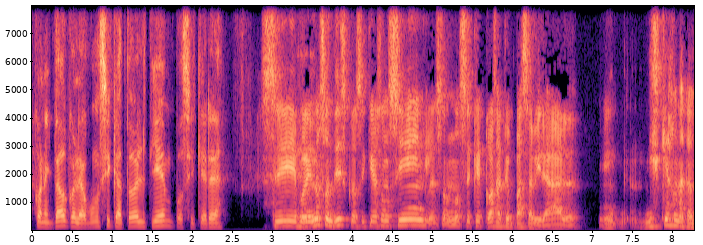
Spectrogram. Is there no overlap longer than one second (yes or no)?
yes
